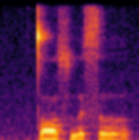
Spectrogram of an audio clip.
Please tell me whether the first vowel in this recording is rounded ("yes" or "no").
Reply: yes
